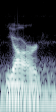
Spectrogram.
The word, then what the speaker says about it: Jared: I'm going to presume that's pronounced yard, because there's no j sound. Well, in Arabic there is, but...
